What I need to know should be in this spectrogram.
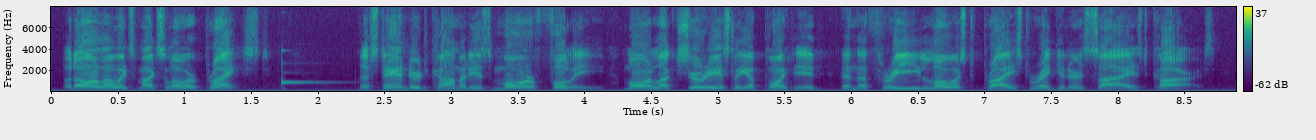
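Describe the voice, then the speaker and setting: Music plays in the background. A man speaks at a moderate pace. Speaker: sales training film narrator. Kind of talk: scripted sales pitch narration for a slide-film training record. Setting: vintage 33-1/3 RPM record played with slides. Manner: formal, polished, announcer-style delivery. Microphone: old recording.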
